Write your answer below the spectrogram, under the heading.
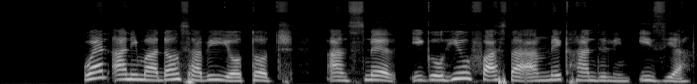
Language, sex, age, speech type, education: Nigerian Pidgin, female, 30-45, spontaneous, tertiary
